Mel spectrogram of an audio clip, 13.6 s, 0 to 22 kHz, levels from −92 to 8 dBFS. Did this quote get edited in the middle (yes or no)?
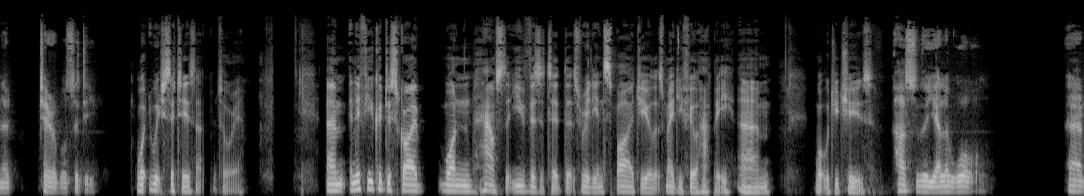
yes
